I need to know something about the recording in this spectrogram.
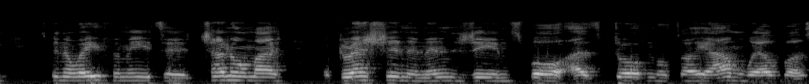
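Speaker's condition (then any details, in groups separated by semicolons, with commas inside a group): Cerebral palsy; non-progressive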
